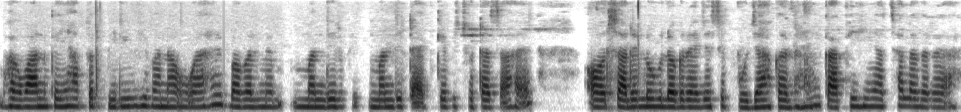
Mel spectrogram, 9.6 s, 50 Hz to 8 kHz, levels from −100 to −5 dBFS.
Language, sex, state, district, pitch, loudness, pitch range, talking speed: Hindi, female, Bihar, Sitamarhi, 195 Hz, -21 LUFS, 195-210 Hz, 220 wpm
